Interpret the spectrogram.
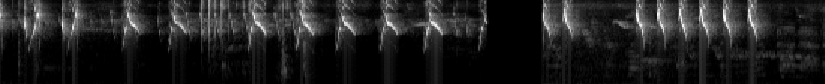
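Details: Lively bar-winged prinia song meant to rouse other prinias: quick, high, downslurred chips repeated rapidly, a brief silent break, then a faster burst of sharp notes.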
